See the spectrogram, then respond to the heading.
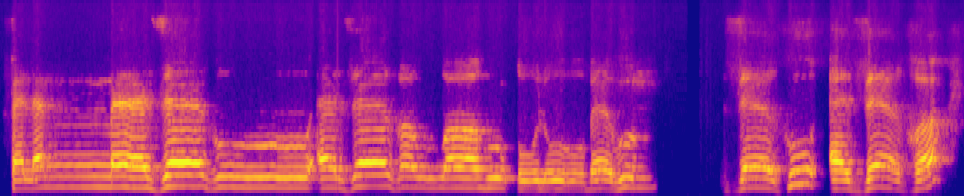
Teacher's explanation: makhraj jadi huruf za ini melibatkan dari ujung lidah kita dengan gigi seri bagian bawah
